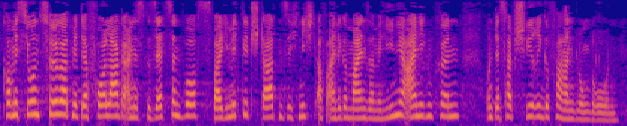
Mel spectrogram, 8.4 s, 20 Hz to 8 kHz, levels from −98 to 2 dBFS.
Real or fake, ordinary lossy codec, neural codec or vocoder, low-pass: real; none; none; none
